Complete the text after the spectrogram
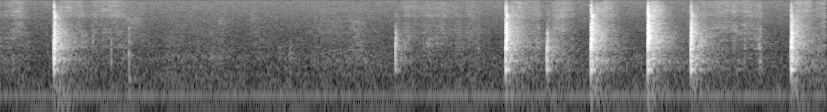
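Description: Chalk taps and clicks sharply against a blackboard.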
